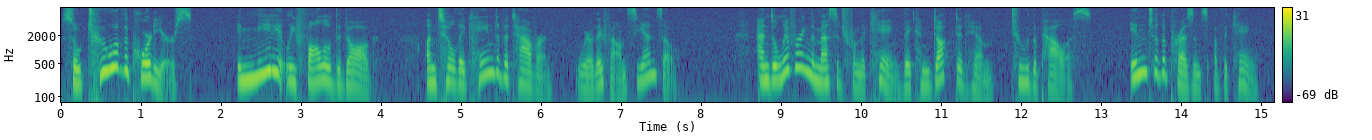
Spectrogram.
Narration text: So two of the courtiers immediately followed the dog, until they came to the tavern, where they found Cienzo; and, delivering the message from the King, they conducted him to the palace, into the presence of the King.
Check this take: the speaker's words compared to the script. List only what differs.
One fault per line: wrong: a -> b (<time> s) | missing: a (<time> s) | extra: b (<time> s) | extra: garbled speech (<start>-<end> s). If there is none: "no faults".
no faults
